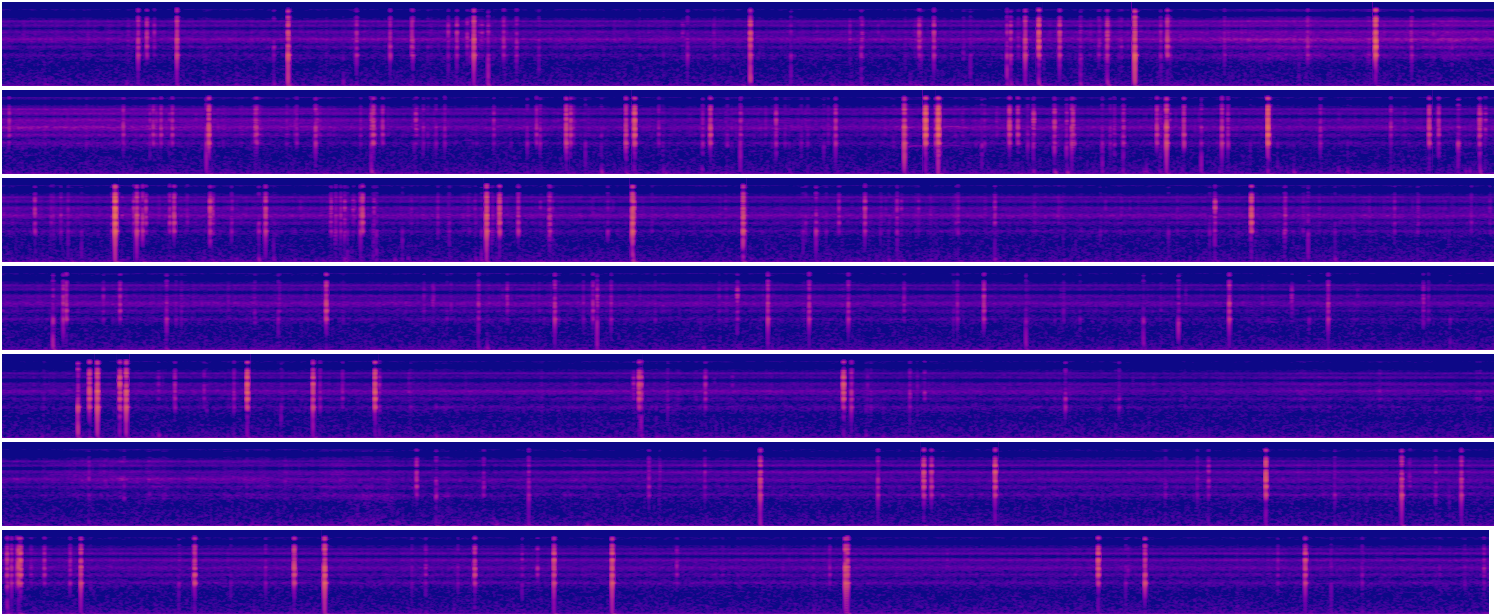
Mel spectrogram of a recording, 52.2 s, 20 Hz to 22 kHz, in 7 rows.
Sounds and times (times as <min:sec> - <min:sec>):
Stream: 0:00.0 - 0:52.1.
